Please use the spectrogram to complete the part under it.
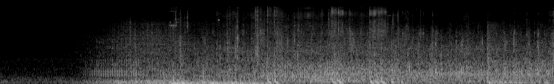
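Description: Gunfire rattles amid a loud battle.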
